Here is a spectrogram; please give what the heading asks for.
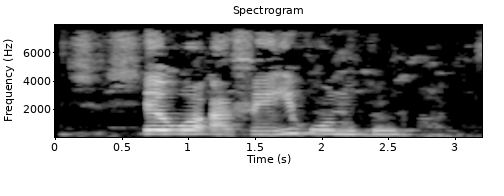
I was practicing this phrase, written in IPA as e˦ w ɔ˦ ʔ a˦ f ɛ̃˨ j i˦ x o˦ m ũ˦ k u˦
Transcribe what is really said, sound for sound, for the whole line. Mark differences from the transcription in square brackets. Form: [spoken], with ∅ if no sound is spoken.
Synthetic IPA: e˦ w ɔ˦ ʔ [a˨] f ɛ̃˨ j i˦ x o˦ [n] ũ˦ k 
